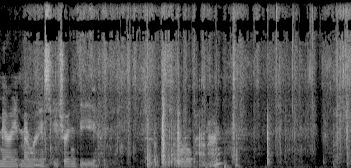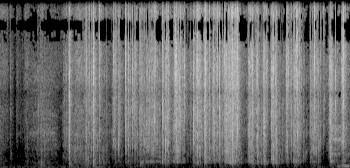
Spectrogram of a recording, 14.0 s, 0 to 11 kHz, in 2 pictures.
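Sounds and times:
plastic packaging crinkling: 5.4 - 14.0.

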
